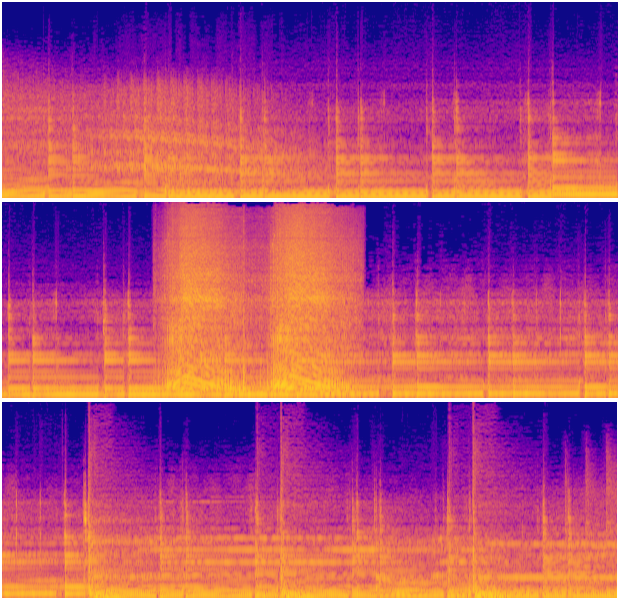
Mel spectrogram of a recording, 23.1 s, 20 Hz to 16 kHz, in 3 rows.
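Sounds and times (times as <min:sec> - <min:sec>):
background music with steady beat: 0:00.0 - 0:23.0
dirt bike engine revving: 0:09.6 - 0:12.2.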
